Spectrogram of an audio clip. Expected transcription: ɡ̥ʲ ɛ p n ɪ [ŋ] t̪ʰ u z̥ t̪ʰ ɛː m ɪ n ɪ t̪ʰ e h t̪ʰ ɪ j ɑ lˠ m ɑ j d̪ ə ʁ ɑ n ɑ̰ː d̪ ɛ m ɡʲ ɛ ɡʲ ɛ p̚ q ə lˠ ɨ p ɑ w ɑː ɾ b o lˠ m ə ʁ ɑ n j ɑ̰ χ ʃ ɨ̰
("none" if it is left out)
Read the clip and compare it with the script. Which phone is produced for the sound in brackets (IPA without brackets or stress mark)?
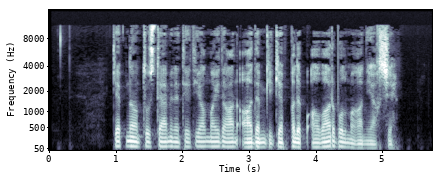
ŋ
